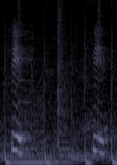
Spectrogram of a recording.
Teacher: The second fricative becomes a stop, which makes it more dissimilar as easier to pronounce. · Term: fricative dissimilation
